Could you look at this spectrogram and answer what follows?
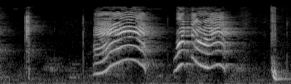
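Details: Pet parrot imitating speech indoors, saying words like sita ram: two drawn-out arched harmonic syllables, one rising then falling, with short clicks around them.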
